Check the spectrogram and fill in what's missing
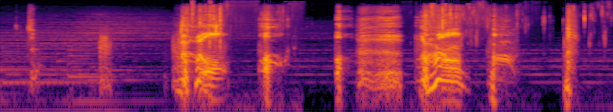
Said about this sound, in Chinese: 玉矮剧烈咳嗽起来，血也流得更加汹涌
